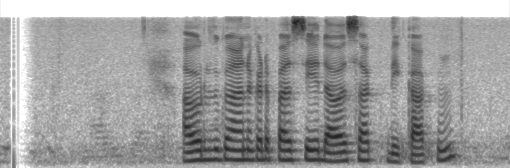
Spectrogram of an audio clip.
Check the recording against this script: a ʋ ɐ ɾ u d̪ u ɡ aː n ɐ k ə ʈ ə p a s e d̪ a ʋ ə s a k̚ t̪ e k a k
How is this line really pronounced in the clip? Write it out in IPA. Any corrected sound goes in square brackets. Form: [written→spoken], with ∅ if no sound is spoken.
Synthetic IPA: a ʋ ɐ ɾ u d̪ u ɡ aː n [ɐ→ə] k ə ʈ ə p a s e d̪ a ʋ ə s a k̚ [t̪→d̪] e k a k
